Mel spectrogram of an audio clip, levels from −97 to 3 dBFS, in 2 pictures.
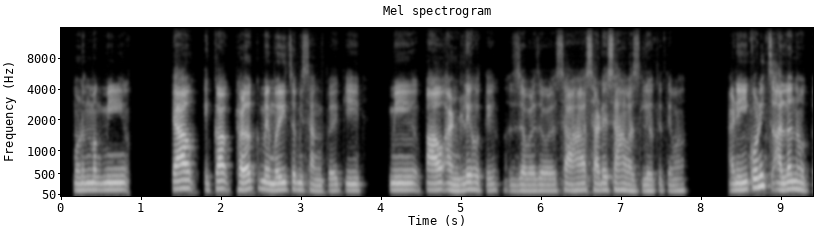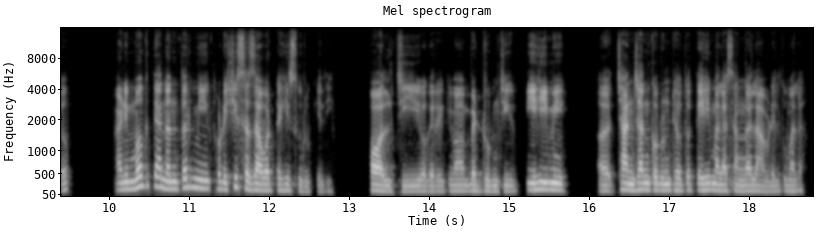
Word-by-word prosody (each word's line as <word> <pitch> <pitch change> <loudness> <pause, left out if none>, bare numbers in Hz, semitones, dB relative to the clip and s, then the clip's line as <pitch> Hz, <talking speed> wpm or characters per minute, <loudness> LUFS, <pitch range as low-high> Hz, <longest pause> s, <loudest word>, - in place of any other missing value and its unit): म्हणून 140 +1 -2
मग 150 -1 +1
मी 150 +1 +2 0.7
त्या 175 +2 +9 0.2
एका 170 +4 +3
ठळक 160 +3 +5
मेमरीचं 150 0 +2
मी 150 - -3
सांगतोय, 130 -2 -7
की 135 0 -4 0.4
मी 145 0 +1
पाव 145 +1 +4
आणले 140 0 +1
होते. 140 -3 -6 0.3
जवळ-जवळ 125 0 -3
6-6:30 145 +1 -1
वाजले 125 -1 -5
होते 125 +2 -8
तेव्हा 125 +1 -9 0.6
आणि 145 +2 +4
कोणीच 220 +4 +3
आलं 155 +2 +4
नव्हतं. 140 -3 -3 0.6
आणि 150 +2 +2
मग 205 +8 +3
त्यानंतर 190 -2 +2
मी 185 -3 0
थोडीशी 160 +4 -2
सजावटही 135 -7 +1
सुरू 120 -4 -8
केली - - -16 0.5
हॉलची 120 -2 0
वगैरे 115 -1 -6
किंवा 125 +2 -5
बेडरूमची. 120 -1 -4
तीही 145 +5 +2
मी 145 -2 +3 0.4
अ, 125 0 -2
छान-छान 145 0 +4
करून 135 -1 +1
ठेवतो. 135 +1 -4
तेही 140 +1 +1
मला 135 -2 0
सांगायला 125 -1 -3
आवडेल 115 0 -7
तुम्हाला. 120 0 -8
140 Hz, 145 wpm, -24 LUFS, 125-150 Hz, 0.7 s, त्या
